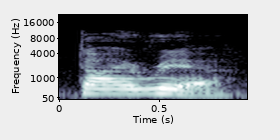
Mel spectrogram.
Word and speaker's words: diarrhea: alien to English and we simply treat the H as being virtually silent. Listen to the following examples. Rhythm, rheostat, rheumatism. Diarrhea, hemorrhage, catarrh.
